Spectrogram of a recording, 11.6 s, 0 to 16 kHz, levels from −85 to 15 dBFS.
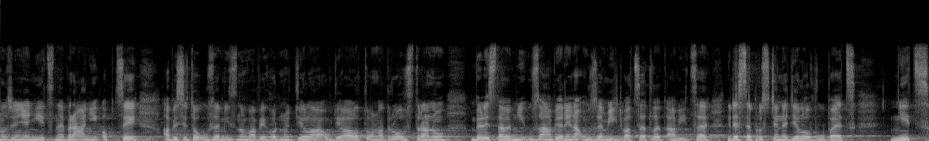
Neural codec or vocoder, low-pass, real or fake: none; 10.8 kHz; real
